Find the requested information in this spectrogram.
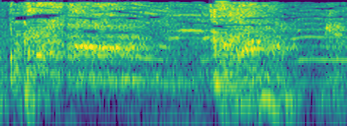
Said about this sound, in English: Coughing's good. It opens up the capillaries, you know.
